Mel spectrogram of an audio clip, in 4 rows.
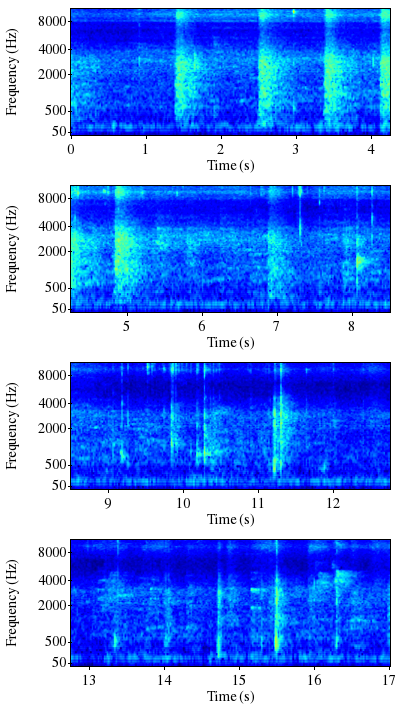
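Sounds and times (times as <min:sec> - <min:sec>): wet chewing: 0:00.9 - 0:05.7, 0:06.6 - 0:16.5.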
